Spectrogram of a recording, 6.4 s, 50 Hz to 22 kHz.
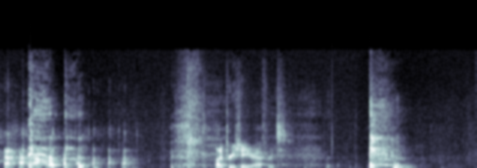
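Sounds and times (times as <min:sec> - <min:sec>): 
speech: 0:00.0 - 0:01.7, 0:02.9 - 0:04.0
laughter: 0:00.0 - 0:03.0
person having a coughing fit: 0:00.4 - 0:01.2, 0:04.9 - 0:05.6.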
